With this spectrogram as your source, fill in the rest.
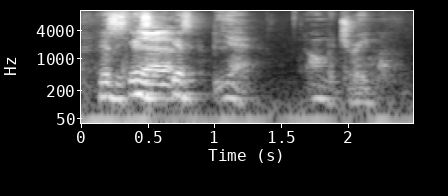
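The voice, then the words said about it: Put-on Cockney accent. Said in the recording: “Cockney done right is amazing.”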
